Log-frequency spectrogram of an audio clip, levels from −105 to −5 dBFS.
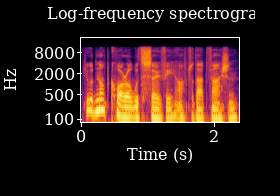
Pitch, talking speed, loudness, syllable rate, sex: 115 Hz, 225 wpm, -17 LUFS, 5.8 syllables/s, male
